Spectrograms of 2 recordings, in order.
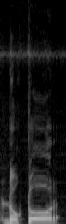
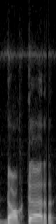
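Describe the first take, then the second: First: डॉक्टर with long o in both syllables; wrong pronunciation. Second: डॉक्टर ending in a schwa "-ter"; correct pronunciation. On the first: Teacher showing what to avoid, डॉक्टर with o. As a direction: say डॉक्टर as "doke-tore". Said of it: "ओ नहीं करना है". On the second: Teacher modelling for pupils, डॉक्टर with short "a". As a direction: say डॉक्टर as "dok-tur". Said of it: "ये पढ़ते हैं डॉक्टर". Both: Shown as a demonstration.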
